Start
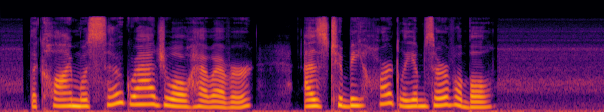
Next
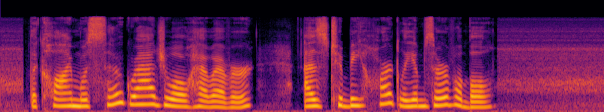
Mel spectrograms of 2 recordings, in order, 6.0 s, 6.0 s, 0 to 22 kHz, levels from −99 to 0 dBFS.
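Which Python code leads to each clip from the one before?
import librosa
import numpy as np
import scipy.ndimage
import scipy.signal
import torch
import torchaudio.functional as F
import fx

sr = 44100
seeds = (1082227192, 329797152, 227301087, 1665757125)

y = fx.low_shelf(x, sr, hz=110.0, db=-11.5)
y = fx.band_squash(y, sr, depth_pct=40)
y = F.gain(torch.from_numpy(y), 5.0).numpy()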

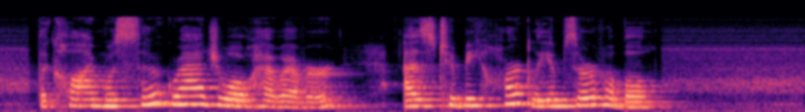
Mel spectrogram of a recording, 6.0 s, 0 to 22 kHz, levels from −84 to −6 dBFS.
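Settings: y = fx.rev_fdn(x, sr, rt60_s=0.61, lf_ratio=1.55, hf_ratio=0.3, size_ms=20.0, drr_db=6.5)
y = F.gain(torch.from_numpy(y), -1.5).numpy()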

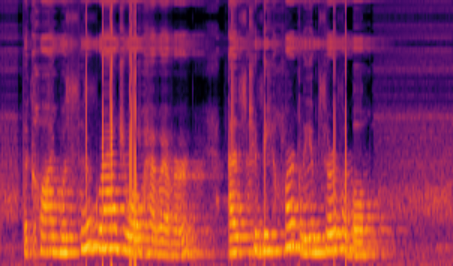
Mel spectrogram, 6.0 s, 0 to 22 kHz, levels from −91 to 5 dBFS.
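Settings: y = fx.echo_alternate(x, sr, ms=118, hz=860.0, feedback_pct=56, wet_db=-9)
y = np.repeat(scipy.signal.resample_poly(y, 1, 4), 4)[:len(y)]
y = (np.mod(10.0 ** (6.5 / 20.0) * y + 1.0, 2.0) - 1.0) / 10.0 ** (6.5 / 20.0)
y = F.gain(torch.from_numpy(y), 5.5).numpy()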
